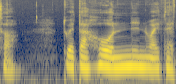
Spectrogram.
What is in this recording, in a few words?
"hwn", Welsh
